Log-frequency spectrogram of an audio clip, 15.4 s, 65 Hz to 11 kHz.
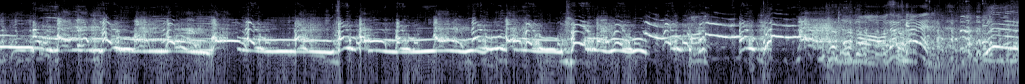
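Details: Beagles at the 2nd Annual Beagle Cookout of the Richmond Beagles Meet-up group howl together: long, wavering, overlapping howls from several dogs hold steady, then break into higher, rising yelps and bays near the end.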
